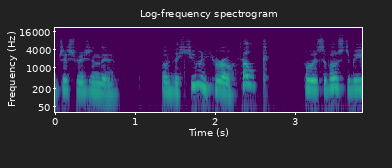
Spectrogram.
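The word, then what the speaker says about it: Helck: Yeah, it is Helk.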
